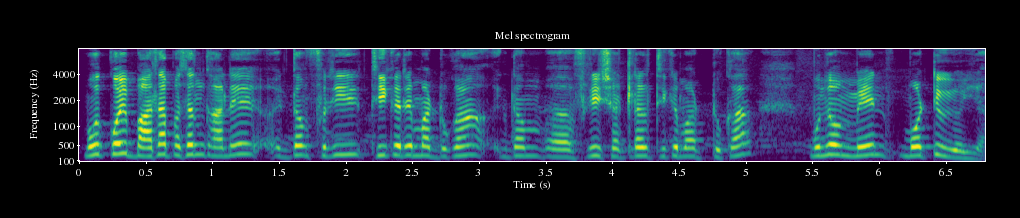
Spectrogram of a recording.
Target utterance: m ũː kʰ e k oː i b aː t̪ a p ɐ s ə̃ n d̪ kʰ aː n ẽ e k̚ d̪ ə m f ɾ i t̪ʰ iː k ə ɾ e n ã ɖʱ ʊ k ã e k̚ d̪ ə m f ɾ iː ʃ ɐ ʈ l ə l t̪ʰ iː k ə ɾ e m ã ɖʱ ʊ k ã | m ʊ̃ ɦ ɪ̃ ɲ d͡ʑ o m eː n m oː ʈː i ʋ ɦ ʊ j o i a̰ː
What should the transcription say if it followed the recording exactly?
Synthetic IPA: m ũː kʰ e k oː i b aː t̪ a p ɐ s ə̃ n d̪ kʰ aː n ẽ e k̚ d̪ ə m f ɾ i t̪ʰ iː k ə ɾ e m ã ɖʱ ʊ k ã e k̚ d̪ ə m f ɾ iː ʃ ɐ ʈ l ə l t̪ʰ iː k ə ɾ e m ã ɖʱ ʊ k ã | m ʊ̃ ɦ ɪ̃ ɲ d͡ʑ o m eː n m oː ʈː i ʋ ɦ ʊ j o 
